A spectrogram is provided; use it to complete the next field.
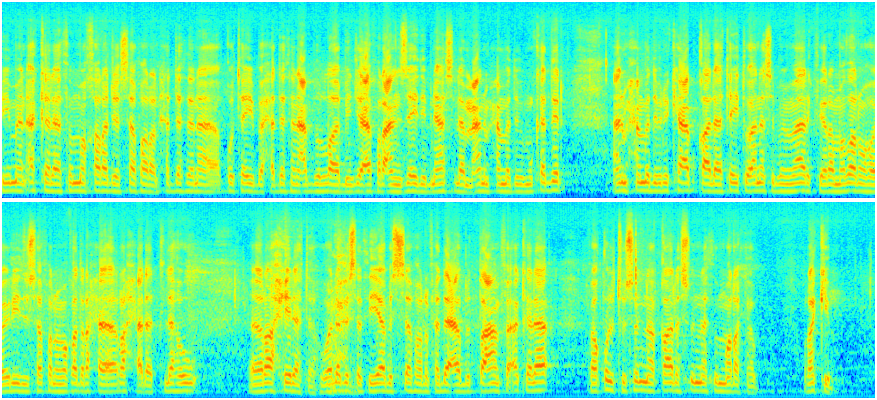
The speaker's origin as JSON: {"language": "Arabic", "country": "Egypt"}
